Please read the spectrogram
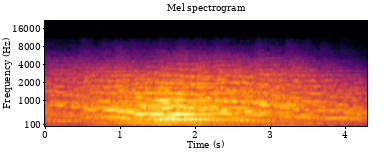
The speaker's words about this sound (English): The opening suggests the tranquil atmosphere of that last Christmas of peace. Once again, bells are the protagonists, and ringing the changes is a serious business.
